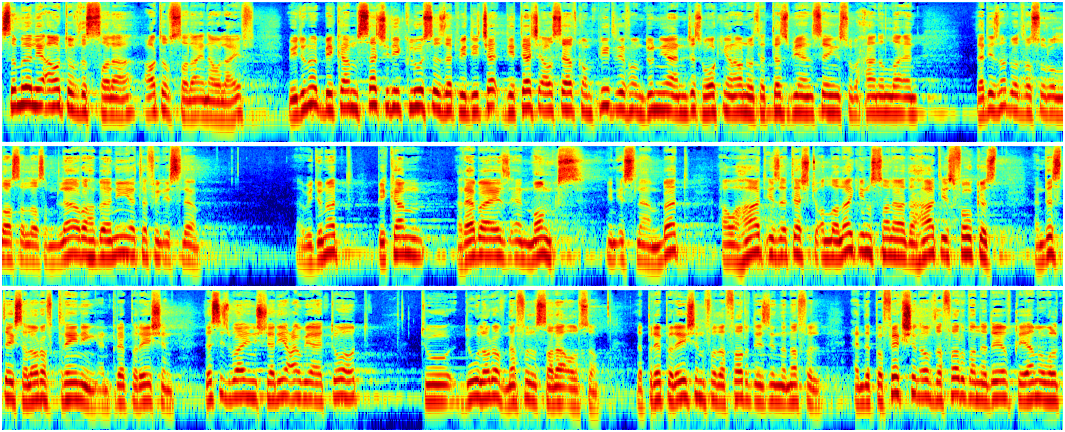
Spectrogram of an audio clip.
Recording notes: at the Houghton Masjid (West Street)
